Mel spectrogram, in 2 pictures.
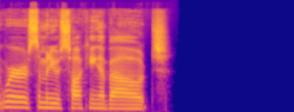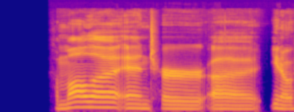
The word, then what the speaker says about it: Kamala: oh my God your Kamala is pronounced Kam Kamala Kamala like Kama not Kam or Kamal wait it's Kamala K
